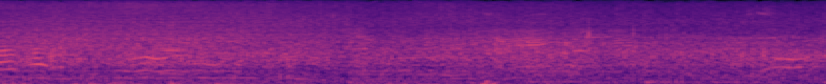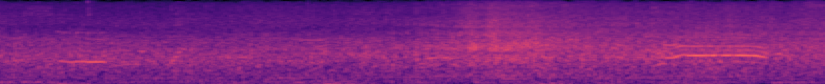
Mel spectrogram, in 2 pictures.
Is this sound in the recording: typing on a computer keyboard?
no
